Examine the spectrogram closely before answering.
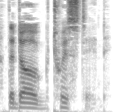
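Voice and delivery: ordinary delivery, nothing marked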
